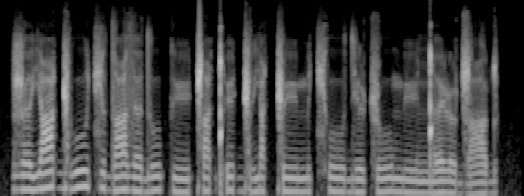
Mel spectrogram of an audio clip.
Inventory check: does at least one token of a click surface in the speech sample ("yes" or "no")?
yes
